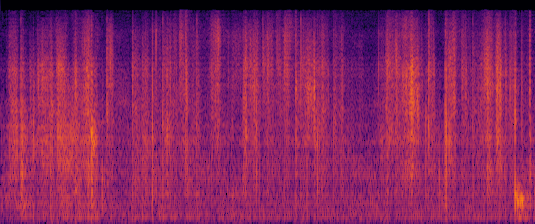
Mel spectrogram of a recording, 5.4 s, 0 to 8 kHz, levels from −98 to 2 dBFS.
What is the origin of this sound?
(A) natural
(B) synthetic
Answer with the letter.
B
